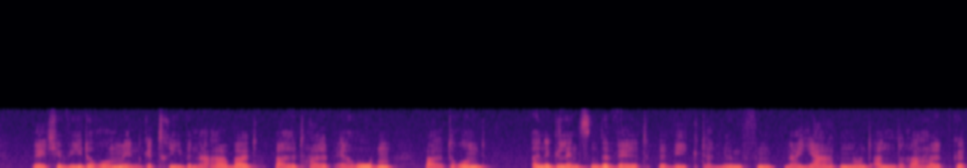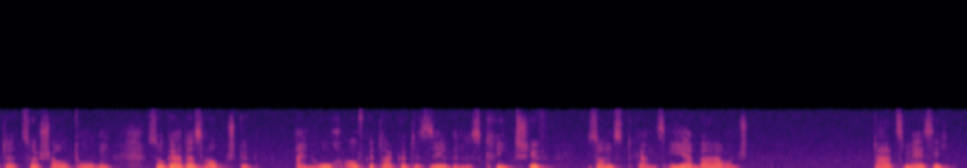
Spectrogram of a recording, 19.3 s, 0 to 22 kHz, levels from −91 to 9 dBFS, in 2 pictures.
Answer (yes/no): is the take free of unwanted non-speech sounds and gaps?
yes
